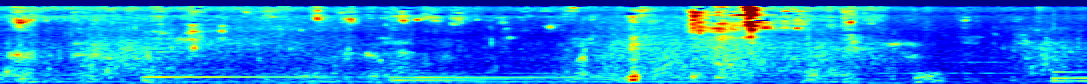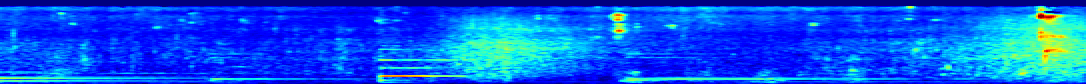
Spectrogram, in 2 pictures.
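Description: Sea waves in the Gulf of Salerno wash in and recede in slow, broad swells every few seconds, under a steady layer of sustained tones and faint background activity.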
